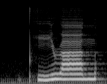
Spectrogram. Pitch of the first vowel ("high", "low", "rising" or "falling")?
rising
